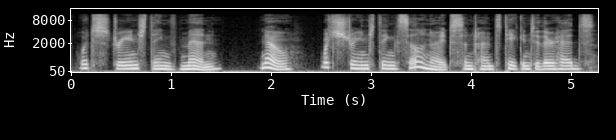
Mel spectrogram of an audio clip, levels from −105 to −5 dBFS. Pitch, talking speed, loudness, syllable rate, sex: 195 Hz, 150 wpm, -18 LUFS, 5.1 syllables/s, female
